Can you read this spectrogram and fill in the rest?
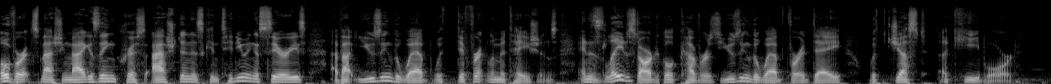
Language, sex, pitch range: English, male, 100-125 Hz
